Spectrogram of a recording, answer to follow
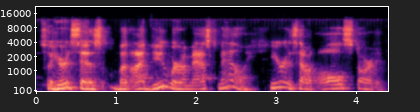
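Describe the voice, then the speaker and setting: On a clicky, noisy video call, a middle-aged nurse reads a picture book aloud to little kids and asks them easy questions. His voice is bright and on the high side, with lively intonation and an unhurried pace.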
